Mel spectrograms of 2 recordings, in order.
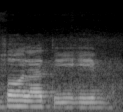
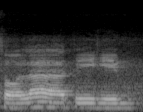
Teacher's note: Jadi ketika nun mati bertemu dengan huruf so, yaitu berubah berdengung. Solatihim. Panjangnya pun 2 harakat. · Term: ikhfa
